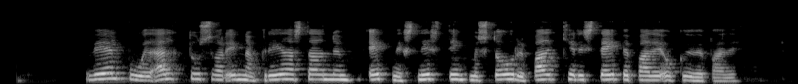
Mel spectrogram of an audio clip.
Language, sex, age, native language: Icelandic, female, 40-49, Icelandic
